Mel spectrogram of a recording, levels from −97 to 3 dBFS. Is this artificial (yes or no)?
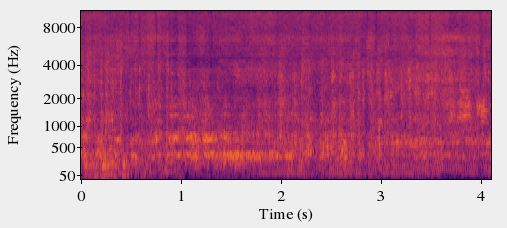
yes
